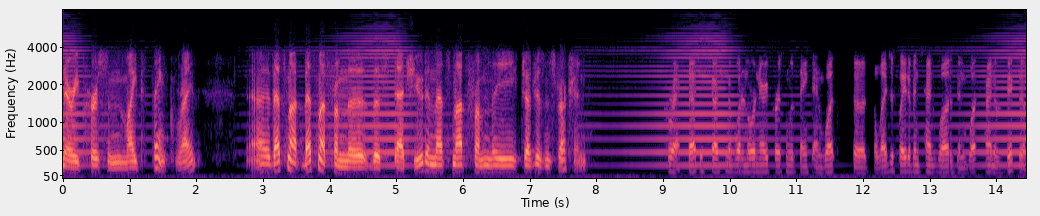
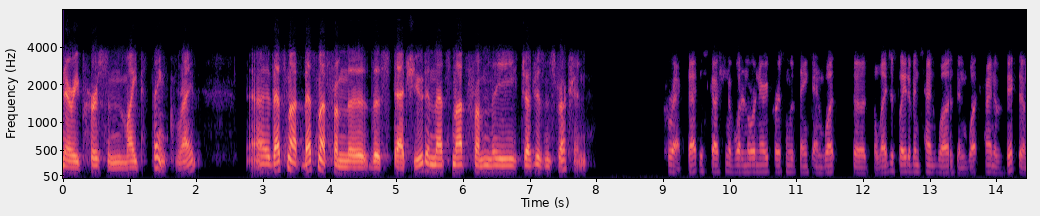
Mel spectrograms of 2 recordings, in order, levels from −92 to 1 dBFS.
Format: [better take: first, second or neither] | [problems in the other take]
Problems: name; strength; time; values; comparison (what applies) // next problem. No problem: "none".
second | background sound (Bowed string instrument); 14 dB below the speech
